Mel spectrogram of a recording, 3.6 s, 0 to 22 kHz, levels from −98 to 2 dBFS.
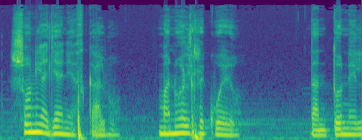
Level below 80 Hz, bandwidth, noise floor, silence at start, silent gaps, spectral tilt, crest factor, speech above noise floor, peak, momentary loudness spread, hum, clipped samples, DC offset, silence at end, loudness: -28 dBFS; 19.5 kHz; -38 dBFS; 0.1 s; none; -5.5 dB/octave; 12 dB; 28 dB; 0 dBFS; 13 LU; none; 1%; under 0.1%; 0 s; -11 LUFS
